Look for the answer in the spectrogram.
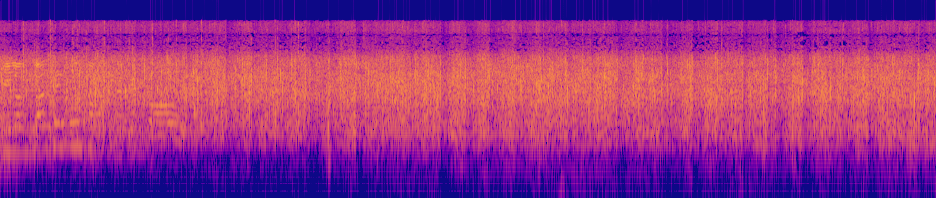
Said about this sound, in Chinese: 恭送堪布， 我们给大家起立，以热烈的掌声，我们恭送索达吉堪布。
